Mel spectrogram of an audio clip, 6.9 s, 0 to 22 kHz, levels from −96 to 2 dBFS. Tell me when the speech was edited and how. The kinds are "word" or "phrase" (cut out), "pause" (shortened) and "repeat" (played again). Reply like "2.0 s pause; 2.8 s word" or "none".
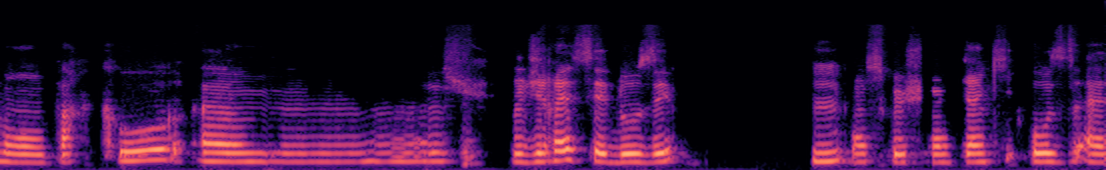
none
